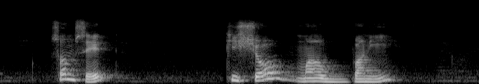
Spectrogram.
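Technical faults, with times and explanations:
2.22–2.28 s, short stall from a late packet: a packet was late, the jitter buffer ran empty, and the receiver stretched the sound already playing by 40 ms until the packet arrived, then resumed from the same point. Nothing is lost, but everything after plays 40 ms later. It sounds like a briefly held sound with a slight buzz or dip. The spectrogram, with content ending near 8 kHz from the call codec, shows harmonics running flat and unchanging there, and the waveform shows one cycle shape repeating.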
